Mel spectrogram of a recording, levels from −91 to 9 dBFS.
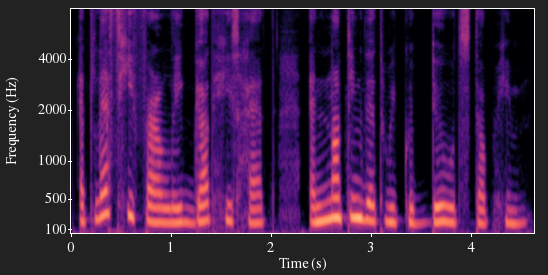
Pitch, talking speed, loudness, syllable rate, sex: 210 Hz, 205 wpm, -20 LUFS, 4.4 syllables/s, female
